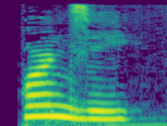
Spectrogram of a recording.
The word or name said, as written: hornsey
